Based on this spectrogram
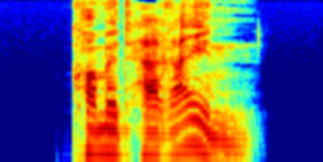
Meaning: second-person plural subjunctive I of hereinkommen
- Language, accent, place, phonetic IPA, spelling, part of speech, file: German, Germany, Berlin, [ˌkɔmət hɛˈʁaɪ̯n], kommet herein, verb, De-kommet herein.ogg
